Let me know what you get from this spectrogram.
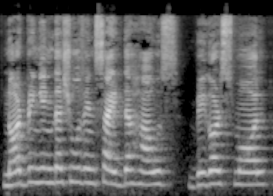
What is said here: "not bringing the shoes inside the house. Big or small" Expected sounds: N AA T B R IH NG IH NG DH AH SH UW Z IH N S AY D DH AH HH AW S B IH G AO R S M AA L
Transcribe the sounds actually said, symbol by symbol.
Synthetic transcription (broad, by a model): N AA T B R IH NG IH NG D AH SH UW Z IH N S AY D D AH HH AW S B IH G AO R S M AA L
